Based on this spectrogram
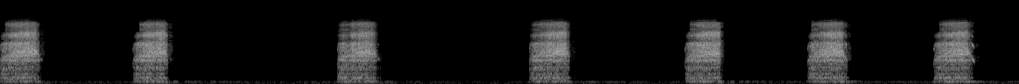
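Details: Barn owl waiting in its owl box for its mate to come back, late evening of 25 December 2023: seven short, noisy hissing screeches at uneven gaps of one to two seconds, with a steady low hum throughout.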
